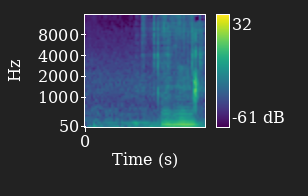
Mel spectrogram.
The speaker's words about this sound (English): That's all crust right there. That's a crust bite. You can hear that crust crackle.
